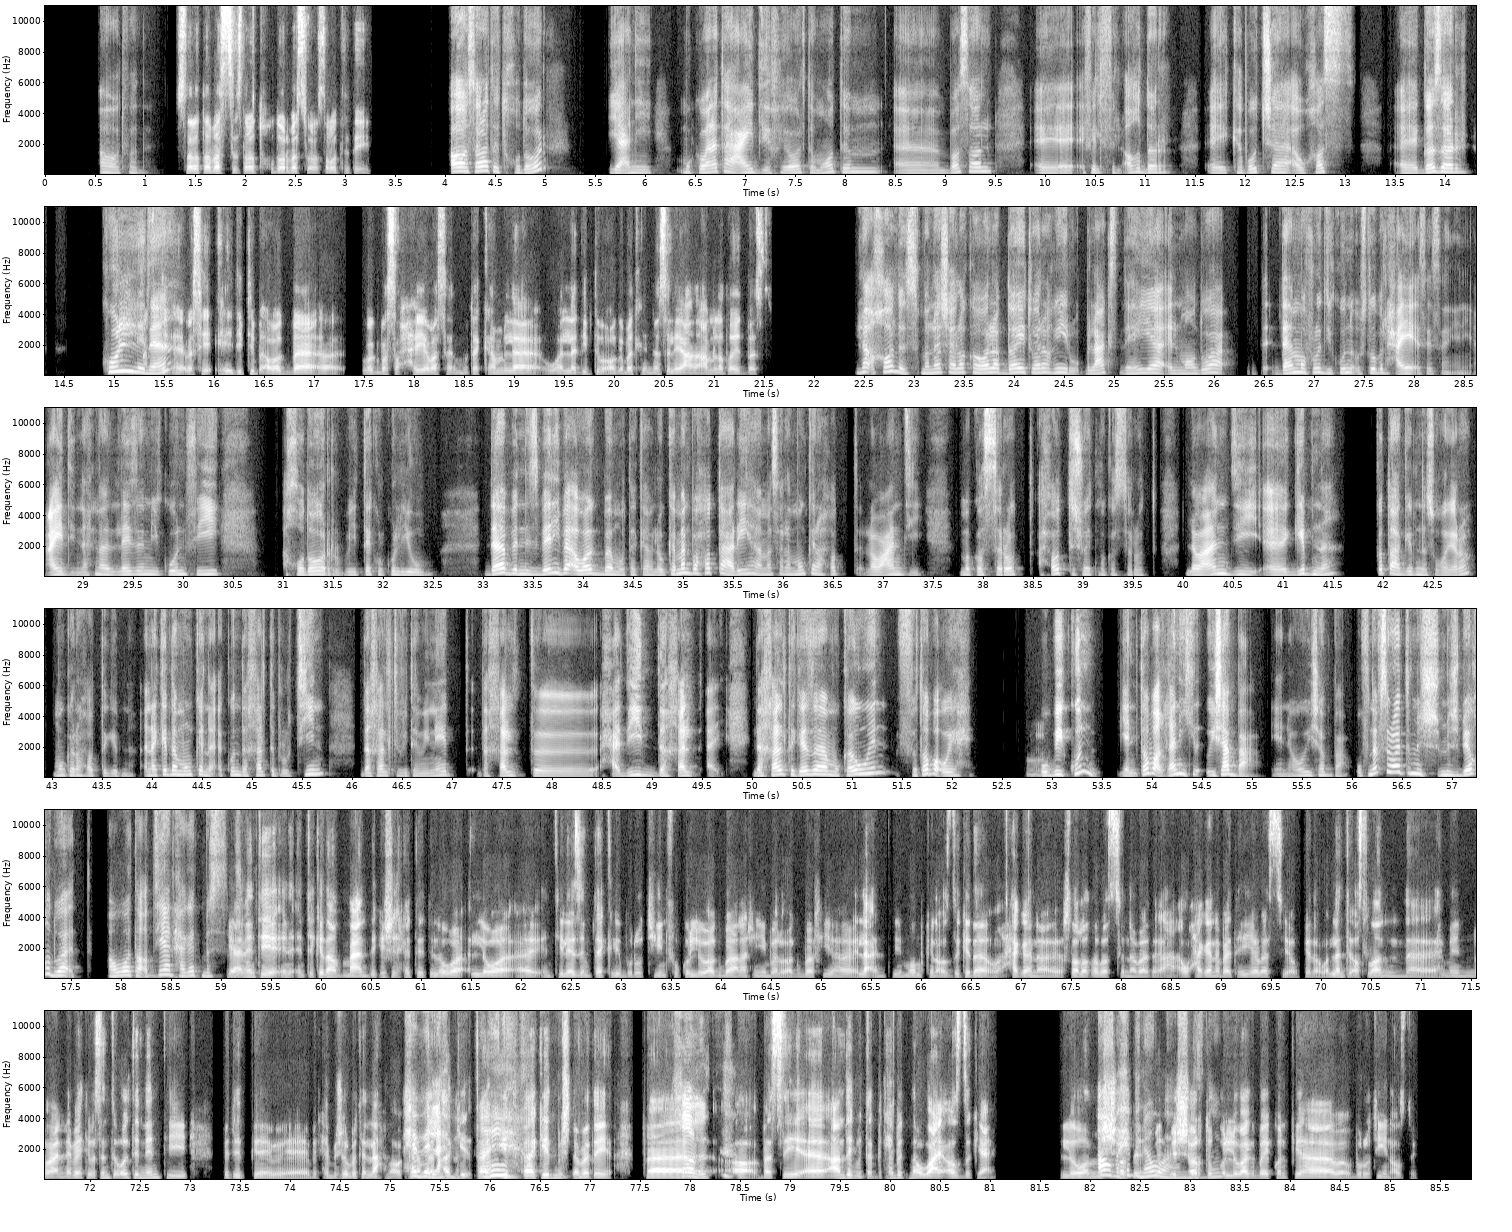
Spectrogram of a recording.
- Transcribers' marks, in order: tapping; in English: "دايت"; in English: "بدايت"; chuckle; chuckle
- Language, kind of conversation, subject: Arabic, podcast, إزاي بتجهّز وجبة بسيطة بسرعة لما تكون مستعجل؟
